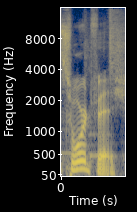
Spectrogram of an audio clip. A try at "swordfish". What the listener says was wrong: W is silent. It's no W. It's silent.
